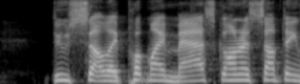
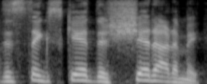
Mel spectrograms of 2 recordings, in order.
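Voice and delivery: ordinary talk, nothing marked

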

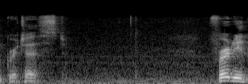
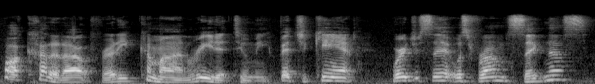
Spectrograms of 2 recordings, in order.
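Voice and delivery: high, nagging dare; daring Willie; 7 semitones higher than usual. A narrator's reading. Willie daring Freddy to read, high and nagging. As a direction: goad him into reading.

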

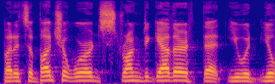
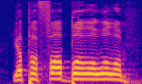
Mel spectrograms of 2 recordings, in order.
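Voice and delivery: loud, raised-pitch Scottish imitation; mock Scottish accent; 6 semitones higher, 7 dB louder than usual. Host quoting a Scotsman, loud mock Scottish accent. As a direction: ask it in a hammed-up brogue. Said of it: "Well, he goes".

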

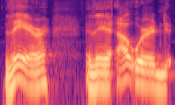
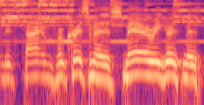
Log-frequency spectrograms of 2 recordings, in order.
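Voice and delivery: town crier; 10 semitones higher, slower than usual. Acted. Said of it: "this is the old town".

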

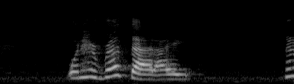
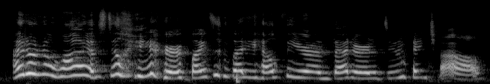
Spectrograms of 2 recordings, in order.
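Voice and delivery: higher, louder, laughing through the words; half-laugh at your own hopelessness; laughing despair; 6 semitones higher, 7 dB louder than usual. Retold or imitated. Retelling a self-doubting talk.

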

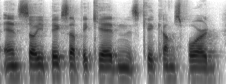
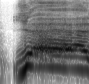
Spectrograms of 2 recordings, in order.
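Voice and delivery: high, louder eager yell; excited kids; 9 semitones higher, 4 dB louder than usual. Retold or imitated. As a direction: imitate little kids cheering yes. Little kids eagerly answer the offer.

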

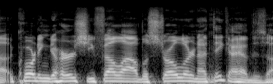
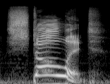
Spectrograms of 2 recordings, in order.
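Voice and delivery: Stole it. leaps way up in pitch, aghast; incredulous outburst; slower than usual. Real, not acted. Host echoing Kamala's theft to listeners, high incredulous outburst. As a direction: spit out Stole it. in outraged disbelief. Indignant echo of the accusation.

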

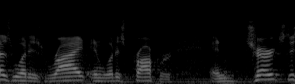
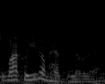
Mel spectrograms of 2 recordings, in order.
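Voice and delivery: gentle inner voice of God, softer; a quiet voice heard inside the head; lightly voiced, hushed inner God; God's voice in my head; 2 semitones higher, 6 dB quieter, faster than usual. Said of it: "reminding me".

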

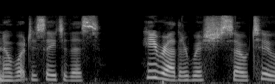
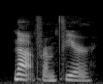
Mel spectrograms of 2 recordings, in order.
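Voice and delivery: usual speaking voice

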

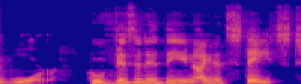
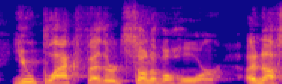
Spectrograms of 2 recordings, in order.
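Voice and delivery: much louder mock furious outburst, higher; bursting out; 5 semitones higher, 9 dB louder than usual. Poet finally bursting out at the raven, loud mock rage. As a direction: explode at the bird. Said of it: "I did burst".

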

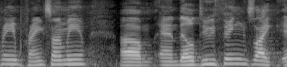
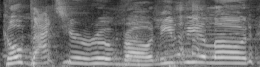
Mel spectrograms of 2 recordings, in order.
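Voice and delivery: louder, higher hammed-up telling off; mock angry shouting; 5 semitones higher, 8 dB louder than usual. Boyfriend ordering the kid back to bed, mock shout. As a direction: shout it like a fed-up grown-up, half joking.

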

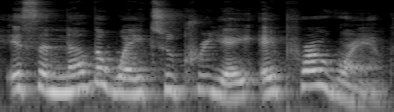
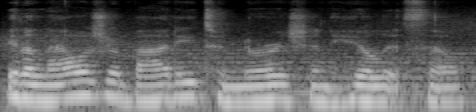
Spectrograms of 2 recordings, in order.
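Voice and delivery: guided hypnosis; 4 semitones lower, 4 dB louder than usual. Acted. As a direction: lull the listener down into relaxation. Guided self-hypnosis exercise.

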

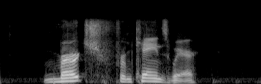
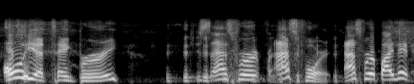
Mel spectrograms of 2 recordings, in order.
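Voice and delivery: chipper 1950s ad; 5 semitones higher than usual. Acted. Hyped sponsor read for beer.

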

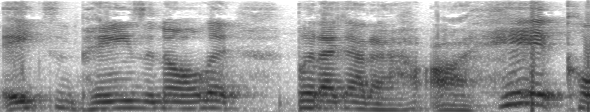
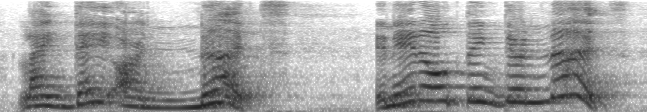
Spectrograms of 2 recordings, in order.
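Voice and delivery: exasperated disbelief; 9 semitones higher than usual. Real, not acted. Ranting to viewers about lawmakers, exasperated and incredulous. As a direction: pitch shoots way up in outraged disbelief.

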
